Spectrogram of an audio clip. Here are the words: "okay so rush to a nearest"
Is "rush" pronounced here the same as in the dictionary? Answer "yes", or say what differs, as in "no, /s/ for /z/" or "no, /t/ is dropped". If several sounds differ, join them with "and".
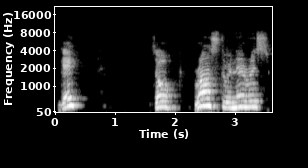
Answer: no, /s/ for /ʃ/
